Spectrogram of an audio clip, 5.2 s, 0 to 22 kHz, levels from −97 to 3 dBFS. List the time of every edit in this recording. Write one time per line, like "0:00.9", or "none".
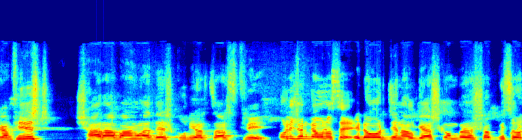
0:02.8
